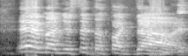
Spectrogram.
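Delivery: laid-back put-on Jamaican accent, loud and drawn out. Speaker riffing on a Jedi master's voice with a friend: mock Jamaican accent as Kit Fisto. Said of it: "Kit Fisto talks with a Jamaican accent".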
